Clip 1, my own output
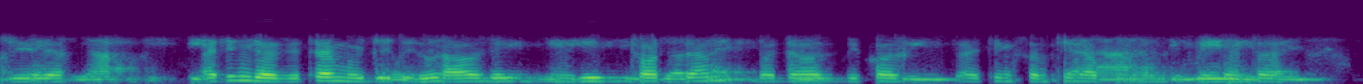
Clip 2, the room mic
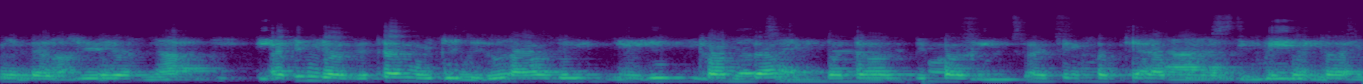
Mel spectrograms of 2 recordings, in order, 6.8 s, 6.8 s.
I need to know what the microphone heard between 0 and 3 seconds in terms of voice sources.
echo only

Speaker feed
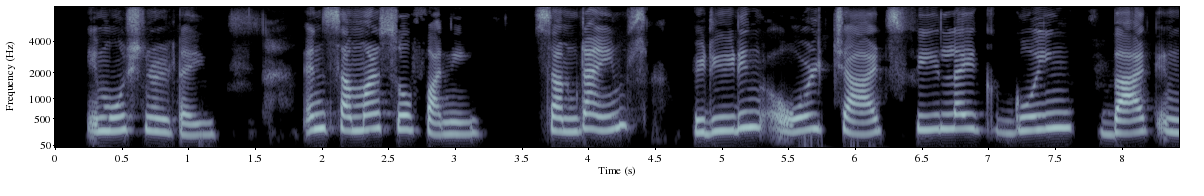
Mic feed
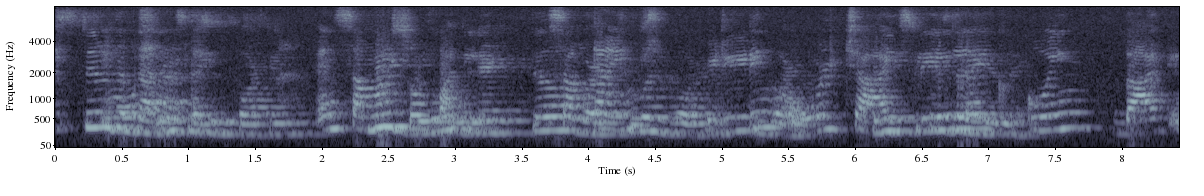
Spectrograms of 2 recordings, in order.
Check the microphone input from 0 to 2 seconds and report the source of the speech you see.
both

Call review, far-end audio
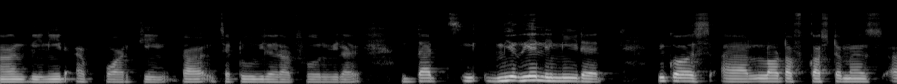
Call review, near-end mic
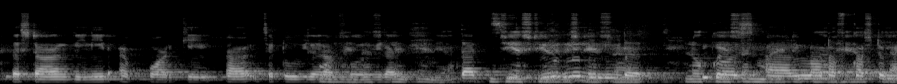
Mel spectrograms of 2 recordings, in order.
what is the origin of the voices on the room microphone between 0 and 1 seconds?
echo only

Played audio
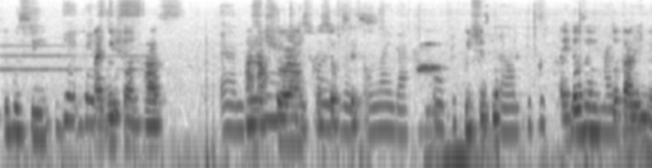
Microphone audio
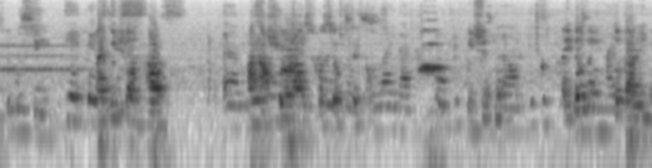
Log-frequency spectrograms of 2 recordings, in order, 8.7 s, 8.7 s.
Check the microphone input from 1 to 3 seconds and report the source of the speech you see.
echo only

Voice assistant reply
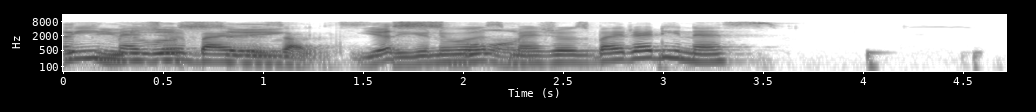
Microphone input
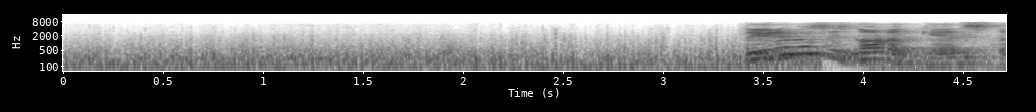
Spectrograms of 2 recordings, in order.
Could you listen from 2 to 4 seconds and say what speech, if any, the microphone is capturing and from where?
user only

